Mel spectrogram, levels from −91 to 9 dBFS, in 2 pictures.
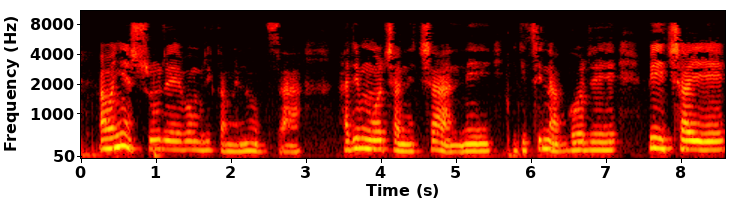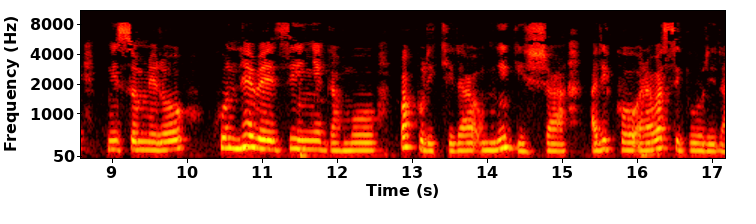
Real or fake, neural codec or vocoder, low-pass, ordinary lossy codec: real; none; 9.9 kHz; MP3, 32 kbps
